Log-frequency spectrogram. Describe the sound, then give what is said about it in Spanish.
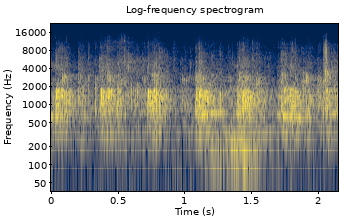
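An audience applauds together for God, steady dense clapping with a few rhythmic surges, moderately loud and continuous for a couple of seconds with no one speaking over it. “ese aplauso para nuestro Dios.”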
